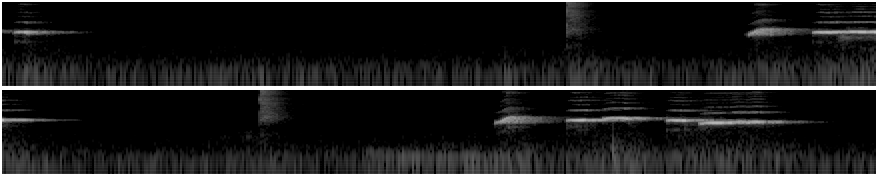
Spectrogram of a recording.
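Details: A male cockatiel kept as a pet whistles and sings: a brief note at the outset, then two separate phrases a few seconds apart, each a sharp upswept whistle followed by falling, tonal notes; otherwise quiet room.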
